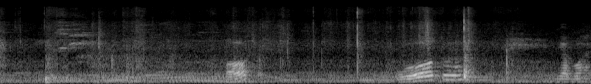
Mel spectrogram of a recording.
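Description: Plastic wrapping crinkles as a package is lifted out.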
